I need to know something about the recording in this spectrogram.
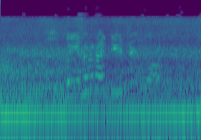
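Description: Women talking, over the steady low hum of a motor vehicle's engine on the road.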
